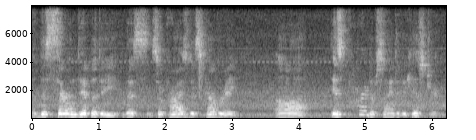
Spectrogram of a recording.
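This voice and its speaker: A man talks with lively intonation. Noticeable background noise and audible room echo are present. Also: fairly high pitch for a man, moderate pace. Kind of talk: conversational interview. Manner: halting, many fillers and repetitions.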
